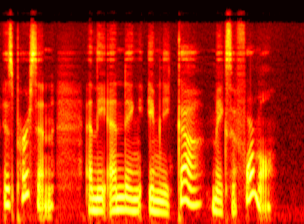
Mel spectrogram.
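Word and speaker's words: 입니까: Second, imnikka is pronounced close to imnikka. Again, smooth and quick. That helps. I was saying ipnikka very slowly.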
